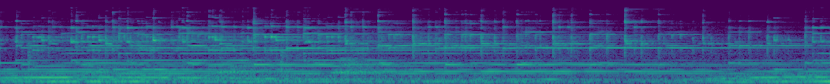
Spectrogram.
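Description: Hanging cylindrical bamboo chimes, set swinging by hand so that their inner clappers strike the tubes: a continuous shimmer of many overlapping ringing tones with light tinkling strikes.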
